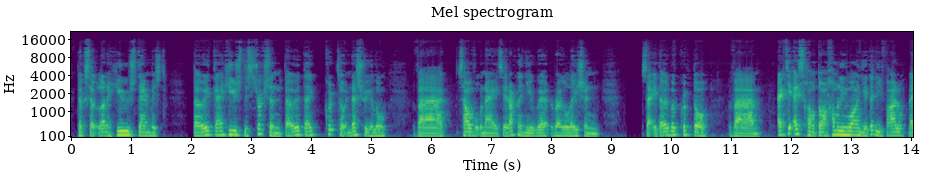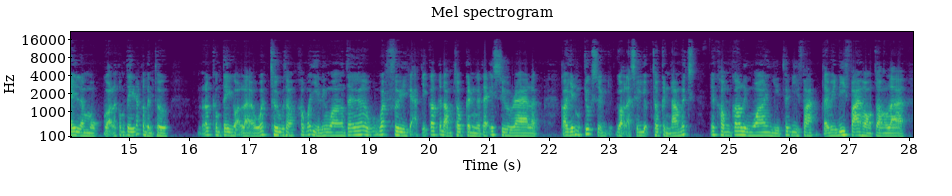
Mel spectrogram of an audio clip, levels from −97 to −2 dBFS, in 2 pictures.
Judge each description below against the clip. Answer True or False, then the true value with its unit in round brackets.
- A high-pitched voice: False (120 Hz)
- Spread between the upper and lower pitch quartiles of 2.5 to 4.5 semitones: True (4.2 semitones)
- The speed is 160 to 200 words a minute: False (210 wpm)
